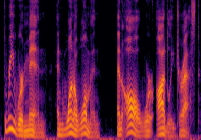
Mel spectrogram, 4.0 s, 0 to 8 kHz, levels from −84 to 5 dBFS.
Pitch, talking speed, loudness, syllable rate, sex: 110 Hz, 180 wpm, -19 LUFS, 5.3 syllables/s, male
